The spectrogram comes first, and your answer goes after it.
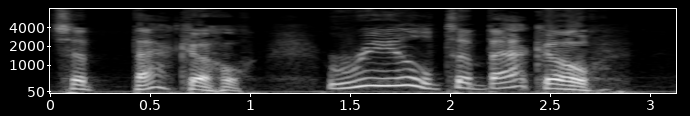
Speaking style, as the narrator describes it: a voice was heard repeating excitedly

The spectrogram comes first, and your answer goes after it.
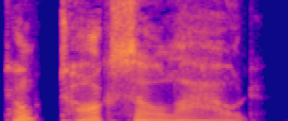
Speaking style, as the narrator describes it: begged Kiki uneasily

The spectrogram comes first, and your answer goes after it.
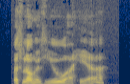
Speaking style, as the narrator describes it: added he, laughing

